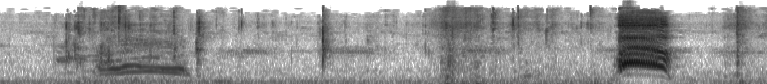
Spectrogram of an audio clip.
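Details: Crow calling: a drawn-out wavering call early on, then scattered faint calls from other birds, and finally one loud harsh caw near the end over a low background rumble.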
